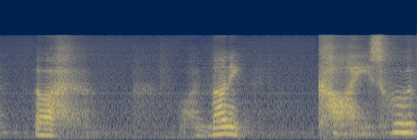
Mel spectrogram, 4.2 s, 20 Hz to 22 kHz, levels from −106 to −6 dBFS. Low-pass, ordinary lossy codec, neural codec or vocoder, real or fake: none; none; codec, 16 kHz, 0.2 kbps, FocalCodec; fake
